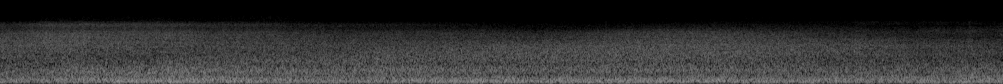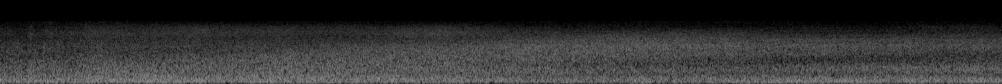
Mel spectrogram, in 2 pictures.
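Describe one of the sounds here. Ocean waves crash and wash up onto a beach.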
